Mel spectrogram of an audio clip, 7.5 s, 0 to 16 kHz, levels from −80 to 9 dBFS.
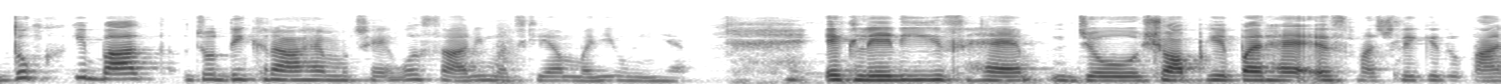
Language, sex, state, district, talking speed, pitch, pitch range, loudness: Hindi, female, Bihar, Jahanabad, 200 wpm, 185 Hz, 175-200 Hz, -20 LUFS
